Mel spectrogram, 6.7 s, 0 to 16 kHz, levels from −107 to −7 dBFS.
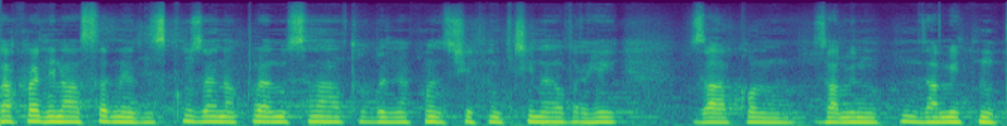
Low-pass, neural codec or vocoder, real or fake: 14.4 kHz; codec, 44.1 kHz, 2.6 kbps, SNAC; fake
